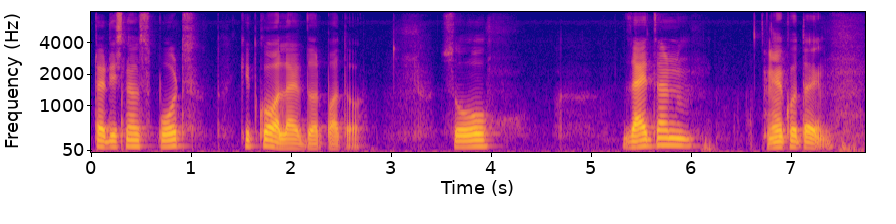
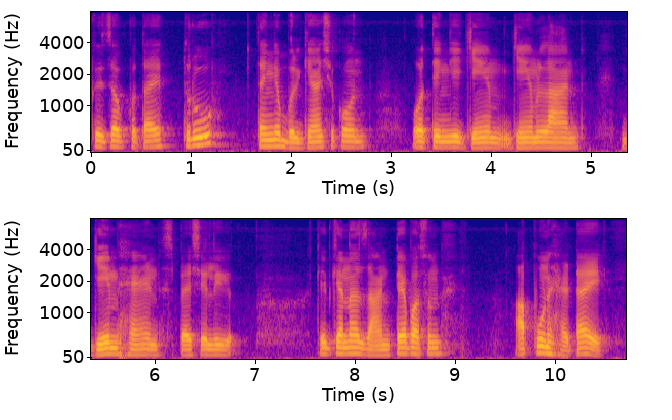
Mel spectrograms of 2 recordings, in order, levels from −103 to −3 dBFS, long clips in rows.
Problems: none marked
